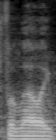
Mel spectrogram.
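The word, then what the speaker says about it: Vallely: mentioned that World Industries vallei Board yeah which was Valle is the right way to say it that's how he says it so that's his name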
